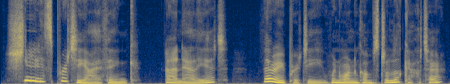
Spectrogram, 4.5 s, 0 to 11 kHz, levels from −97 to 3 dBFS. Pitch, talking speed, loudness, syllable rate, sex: 230 Hz, 215 wpm, -17 LUFS, 6.3 syllables/s, female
